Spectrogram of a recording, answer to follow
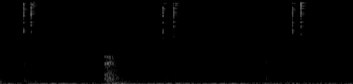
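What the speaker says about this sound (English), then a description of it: "so I'm just clicking them" Three sharp computer mouse clicks at steady intervals, each a quick double tick, as answers on an online quiz are selected in a quiet room; a soft low thump falls between the first two clicks.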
